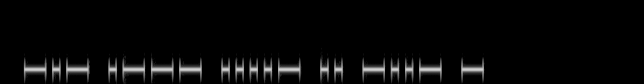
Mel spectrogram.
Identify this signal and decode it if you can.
Morse code, heard as a keyed tone, about 17 wpm, 700 Hz. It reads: KJ4IXT
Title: USA Callsign DE Callsign - 6 Characters - 17wpm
